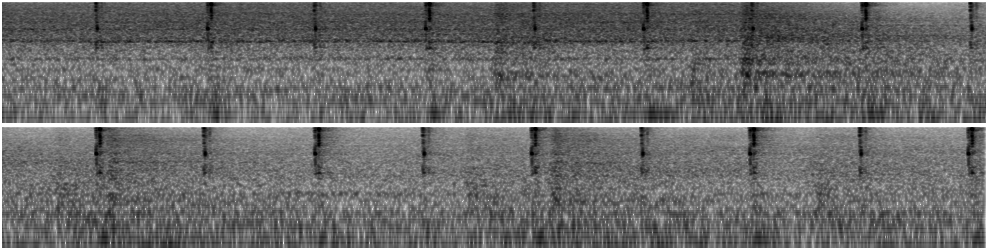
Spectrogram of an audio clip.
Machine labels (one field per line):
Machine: valve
